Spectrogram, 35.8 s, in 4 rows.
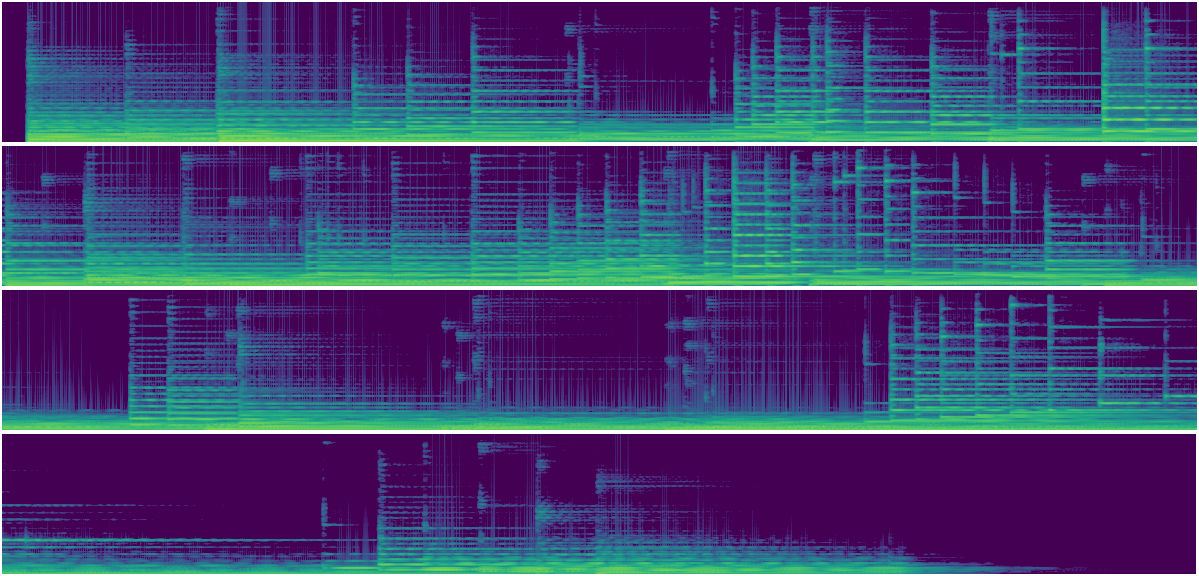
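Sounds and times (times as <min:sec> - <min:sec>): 
Rhodes electric piano: 0:00.2 - 0:34.0.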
